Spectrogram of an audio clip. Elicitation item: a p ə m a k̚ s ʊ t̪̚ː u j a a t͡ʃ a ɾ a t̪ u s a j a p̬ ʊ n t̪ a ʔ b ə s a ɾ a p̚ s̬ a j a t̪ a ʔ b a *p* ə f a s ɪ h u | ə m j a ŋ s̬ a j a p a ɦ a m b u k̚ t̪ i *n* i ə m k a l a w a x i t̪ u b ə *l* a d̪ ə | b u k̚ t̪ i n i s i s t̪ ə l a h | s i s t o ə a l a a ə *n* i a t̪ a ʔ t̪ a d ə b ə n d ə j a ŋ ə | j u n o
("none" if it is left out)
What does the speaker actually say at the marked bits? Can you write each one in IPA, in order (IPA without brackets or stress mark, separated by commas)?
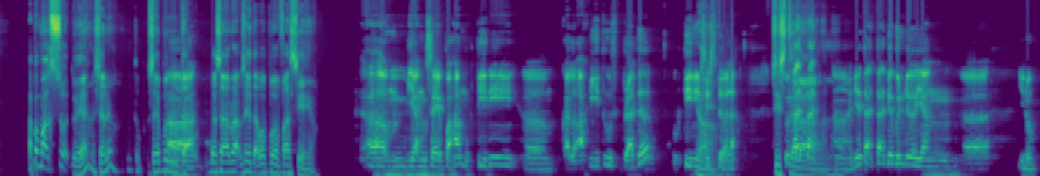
p, n, ɾ, d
